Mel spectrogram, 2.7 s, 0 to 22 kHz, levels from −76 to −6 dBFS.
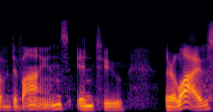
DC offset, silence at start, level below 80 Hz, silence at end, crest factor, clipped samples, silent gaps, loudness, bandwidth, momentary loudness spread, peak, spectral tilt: under 0.1%; 0 s; -74 dBFS; 0 s; 18 dB; under 0.1%; none; -25 LUFS; 10.5 kHz; 13 LU; -6 dBFS; -6 dB/octave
